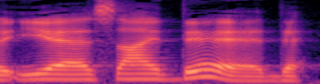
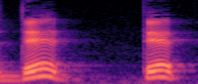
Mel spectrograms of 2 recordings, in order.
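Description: First: "I did" slowly, final d of "did" released. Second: "did" said short, final d held back unreleased; quick, unreleased. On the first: Teacher shows slow reading, "did" drawn out and released. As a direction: say "I did" slow with a full ending on "did". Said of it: "读慢了还是". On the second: Teacher shows fast reading, "did" with unreleased d. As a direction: cut "did" short without exploding the d. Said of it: "但读快是". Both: Shown as a demonstration.

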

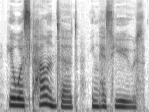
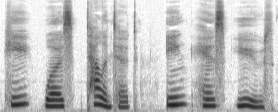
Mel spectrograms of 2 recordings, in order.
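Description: First: Said in the usual way. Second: Slow, the end almost whispered; slow teacher read-aloud. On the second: Shown as a demonstration. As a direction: read it slowly for learners. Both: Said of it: "我们慢读一遍".

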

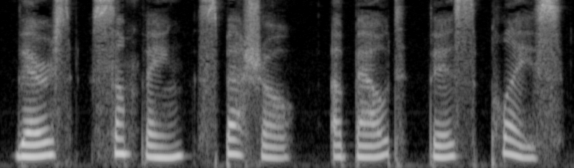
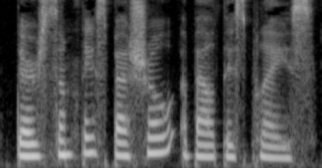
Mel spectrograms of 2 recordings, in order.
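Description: First: Slow, careful read of the sentence. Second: Said in the usual way. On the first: Shown as a demonstration. Teacher reading slowly for students to follow. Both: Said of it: "我们慢读一遍".

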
